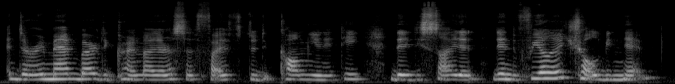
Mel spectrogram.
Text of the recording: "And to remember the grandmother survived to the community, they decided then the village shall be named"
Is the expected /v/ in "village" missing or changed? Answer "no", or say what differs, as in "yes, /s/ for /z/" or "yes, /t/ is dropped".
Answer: yes, /f/ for /v/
